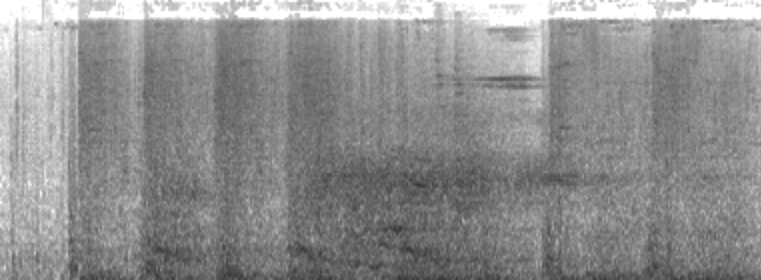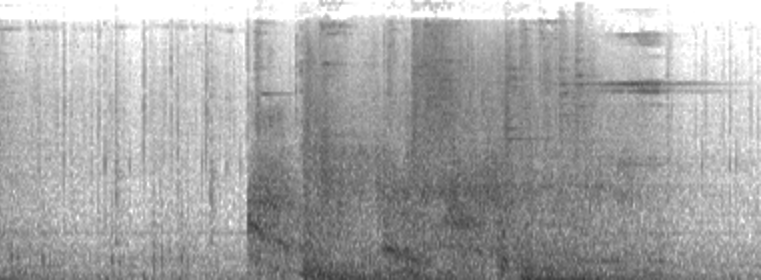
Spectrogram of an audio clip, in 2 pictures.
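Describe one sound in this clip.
A game's weapons slash in loud bursts of combat noise.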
